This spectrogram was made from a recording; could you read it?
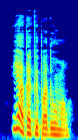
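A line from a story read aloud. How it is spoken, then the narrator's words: Snorting. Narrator (Russian): хмыкнул он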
